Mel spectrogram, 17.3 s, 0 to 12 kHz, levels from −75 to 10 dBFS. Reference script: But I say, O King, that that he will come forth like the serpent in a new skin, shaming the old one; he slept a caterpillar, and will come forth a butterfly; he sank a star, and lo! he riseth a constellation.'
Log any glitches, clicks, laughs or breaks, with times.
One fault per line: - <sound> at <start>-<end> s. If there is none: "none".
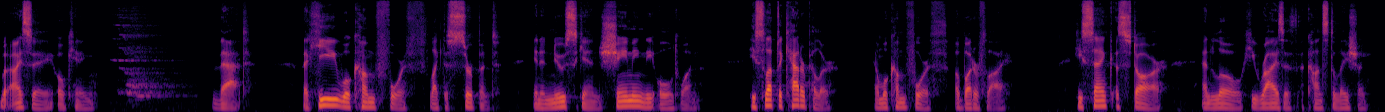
- squeak at 1.4-2.5 s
